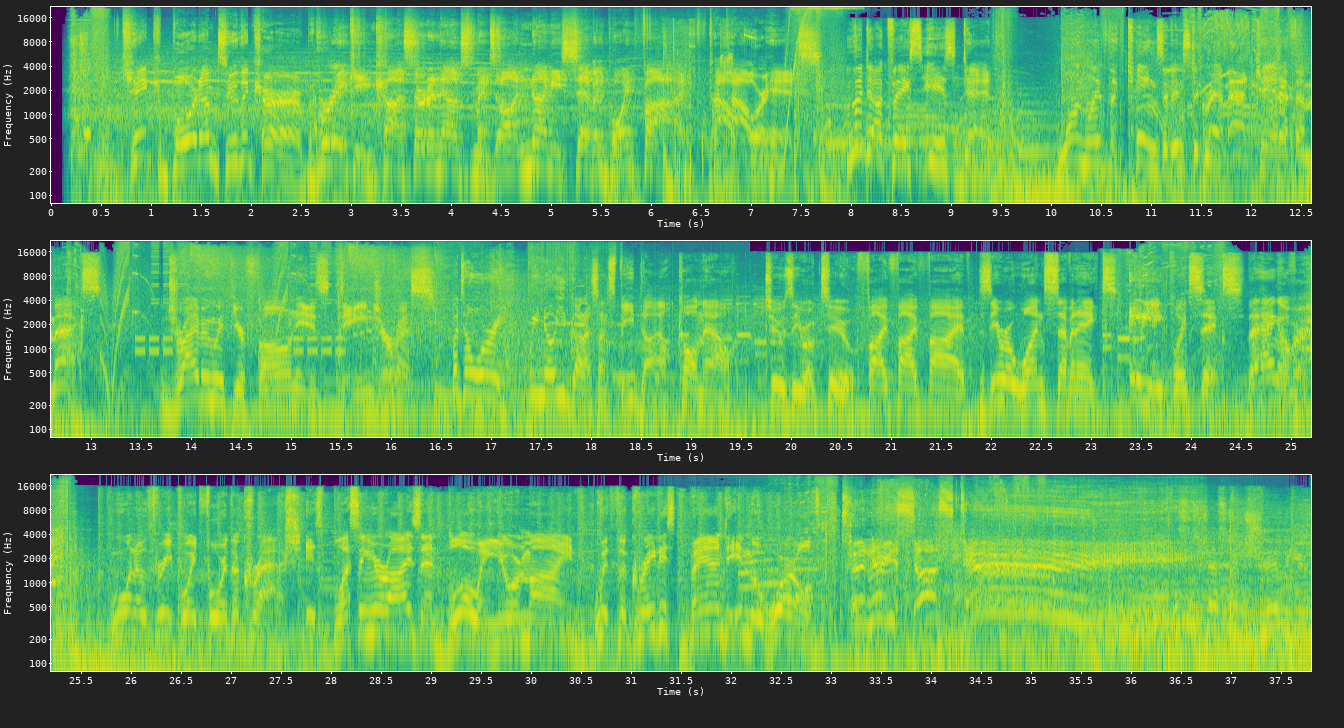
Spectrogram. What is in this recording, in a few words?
Rock Radio Imaging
